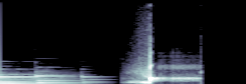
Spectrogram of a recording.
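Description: Soft background keyboard music plays its last notes and fades out about a second in. Then a short rising whoosh ends in a sharp pop with a brief ringing tone: a logo sting sound effect.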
